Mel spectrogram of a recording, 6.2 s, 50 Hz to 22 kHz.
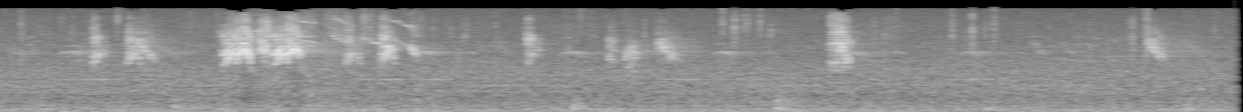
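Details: Sparrows collecting at a post-top feeder at a Tenmangu shrine, 24 June 2023, give a quick cluster of bright chirps early on, then softer scattered tweets against a quiet background.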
